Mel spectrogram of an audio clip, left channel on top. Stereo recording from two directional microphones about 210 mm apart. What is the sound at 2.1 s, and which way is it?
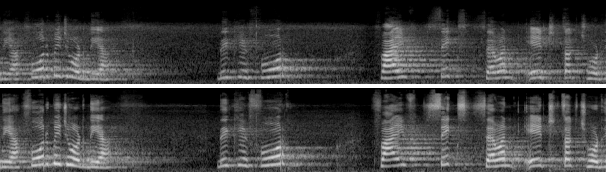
A woman's voice, 50° right (ahead or behind).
